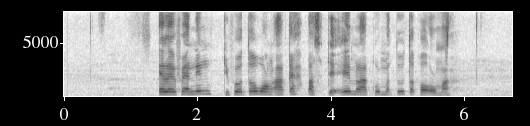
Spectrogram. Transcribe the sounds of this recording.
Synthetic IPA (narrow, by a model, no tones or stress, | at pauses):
ʔelefenɪŋd̪̥i̤fot̪owɔŋakɛhpasɖ̪̥ɛ̤ʔeməlakumət̪ut̪əkɔomah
